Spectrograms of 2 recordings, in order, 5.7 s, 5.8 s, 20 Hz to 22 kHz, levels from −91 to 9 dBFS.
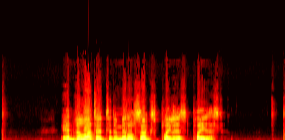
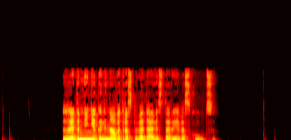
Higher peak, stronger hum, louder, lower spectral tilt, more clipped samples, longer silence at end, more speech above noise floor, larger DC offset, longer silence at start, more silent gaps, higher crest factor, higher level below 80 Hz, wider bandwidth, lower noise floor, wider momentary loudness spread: about the same, 0 dBFS vs -2 dBFS; neither; first, -12 LUFS vs -15 LUFS; first, -7 dB/octave vs -4.5 dB/octave; neither; second, 1.35 s vs 1.6 s; second, 57 dB vs 71 dB; neither; about the same, 1.25 s vs 1.25 s; neither; about the same, 14 dB vs 16 dB; first, -54 dBFS vs -66 dBFS; second, 10 kHz vs 11.5 kHz; second, -69 dBFS vs -86 dBFS; second, 11 LU vs 19 LU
